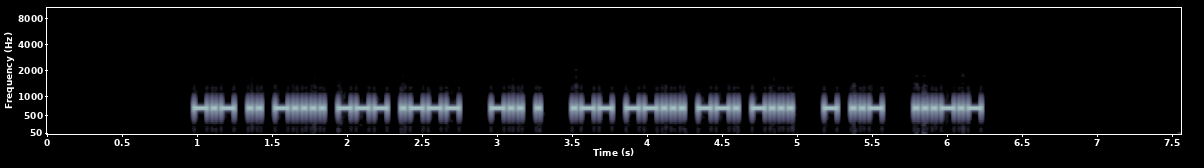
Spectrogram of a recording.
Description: Morse code, heard as a keyed tone, about 40 wpm, 700 Hz. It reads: KI6OJ DE W7GB TU <SK>
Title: Practice QSO - Exchange 4 - Ending - 40wpm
